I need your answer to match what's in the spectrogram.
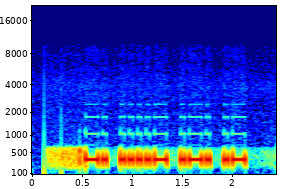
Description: Morse code, heard as a keyed tone, about 28 wpm, 350 Hz. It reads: N4RA
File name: contests / CW-SS-k5tr- -0100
